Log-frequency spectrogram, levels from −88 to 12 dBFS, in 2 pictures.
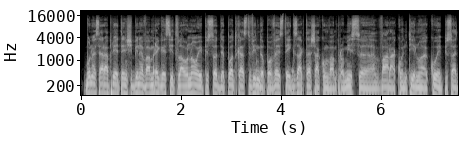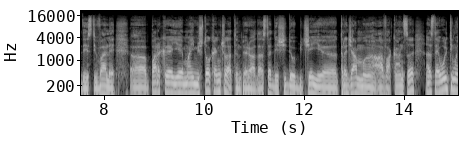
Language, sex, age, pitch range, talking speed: Romanian, male, 20-39, 90-115 Hz, 175 wpm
